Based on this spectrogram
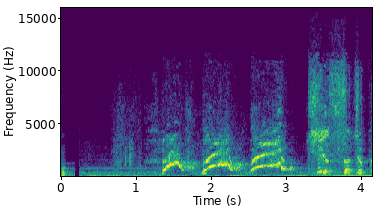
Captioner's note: yelling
